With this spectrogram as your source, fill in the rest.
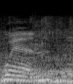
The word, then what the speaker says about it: Nguyen: When I see that name, it's pronounced Win.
